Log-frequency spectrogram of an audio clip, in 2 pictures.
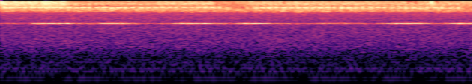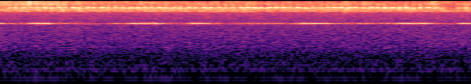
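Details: Night chorus of crickets in southern Crimea, breeze blowing: continuous high-pitched trilling that swells in short repeated bursts, roughly every second, above a steady rushing wind noise.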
